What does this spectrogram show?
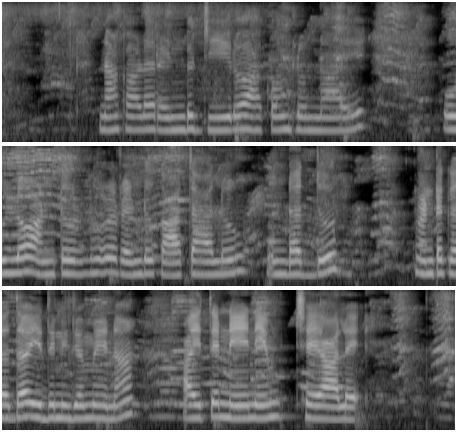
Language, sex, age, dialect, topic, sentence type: Telugu, male, 51-55, Telangana, banking, question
